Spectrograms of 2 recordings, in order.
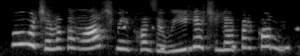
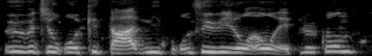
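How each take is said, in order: First: High-pitched put-on northern Irish accent. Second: Put-on Scottish brogue; Scottish accent. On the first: Guest shows the hosts her high-pitched Irish accent. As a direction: lift the voice into an Irish lilt. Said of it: "then the Irish is like". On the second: Guest shows hosts her party-piece line in a Scottish accent. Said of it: "give us the Scottish accent". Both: Shown as a demonstration.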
